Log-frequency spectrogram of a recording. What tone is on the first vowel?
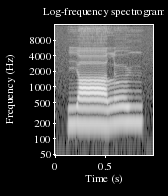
low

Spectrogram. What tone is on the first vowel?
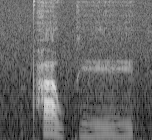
falling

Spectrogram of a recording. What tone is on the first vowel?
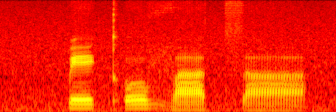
high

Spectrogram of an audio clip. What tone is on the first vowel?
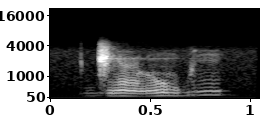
low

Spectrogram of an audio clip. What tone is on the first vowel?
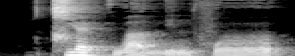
falling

